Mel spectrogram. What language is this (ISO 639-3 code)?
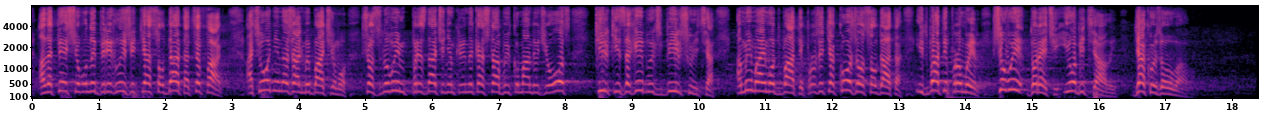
ukr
